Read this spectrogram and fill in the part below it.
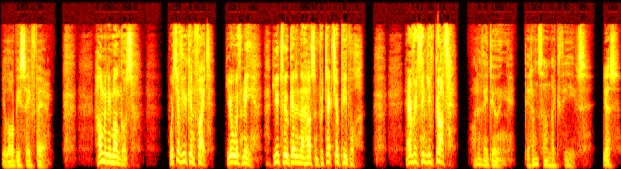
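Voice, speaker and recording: An actor playing an honourable, stoic samurai warrior in a video game, speaking in a measured, solemn way with short, clipped sentences. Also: male voice, medium pitch, sing-song, husky, no room sound, clean studio sound. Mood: urgent, commanding, then hushed, grave. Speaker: video game lead character. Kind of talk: dramatic video game voice acting.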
